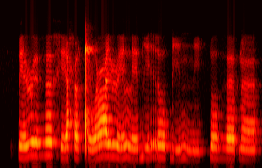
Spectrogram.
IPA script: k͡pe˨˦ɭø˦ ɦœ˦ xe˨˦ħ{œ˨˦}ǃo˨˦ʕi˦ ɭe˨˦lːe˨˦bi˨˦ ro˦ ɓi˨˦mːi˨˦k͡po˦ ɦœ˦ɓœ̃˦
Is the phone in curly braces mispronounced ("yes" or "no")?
yes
